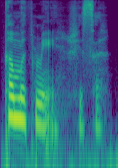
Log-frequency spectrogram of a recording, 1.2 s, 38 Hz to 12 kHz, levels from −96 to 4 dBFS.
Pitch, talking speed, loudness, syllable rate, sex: 180 Hz, 255 wpm, -20 LUFS, 5.5 syllables/s, female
